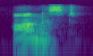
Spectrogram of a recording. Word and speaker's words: honest: So you should not pronounce honest. This is honest. H letter is silent here.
